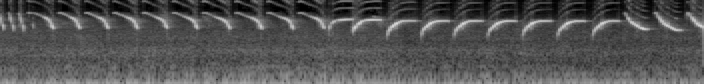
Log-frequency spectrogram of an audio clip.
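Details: Canary singing a long roll to stimulate silent canaries: a steady series of downward-curving whistled notes, about four per second, shifting to a lower, rounder swoop midway.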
